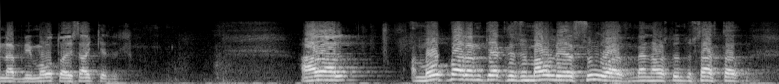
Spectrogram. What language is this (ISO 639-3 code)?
isl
